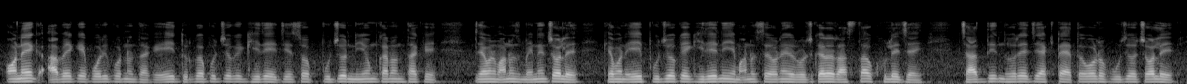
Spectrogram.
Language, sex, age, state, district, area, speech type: Bengali, male, 45-60, West Bengal, Purulia, urban, spontaneous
